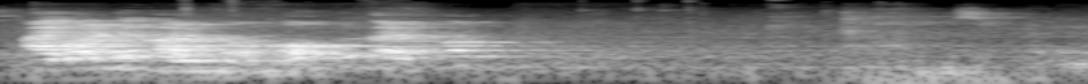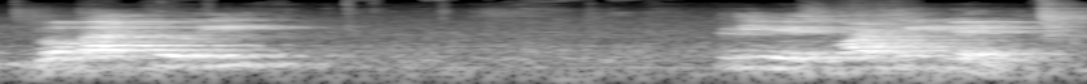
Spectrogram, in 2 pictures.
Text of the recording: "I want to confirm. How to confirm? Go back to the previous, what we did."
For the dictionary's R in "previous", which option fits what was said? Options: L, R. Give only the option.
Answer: L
